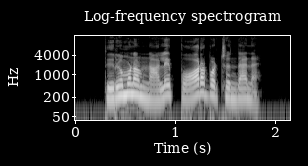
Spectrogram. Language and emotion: Tamil, angry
